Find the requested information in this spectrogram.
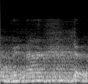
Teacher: जहां से आप रा बोल रहे हैं वहीं से जो है शा बोलना है आपको, तो वो षट्कोण का सा निकलेगा। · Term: मूर्धन्य शा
